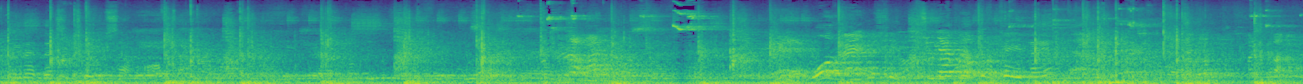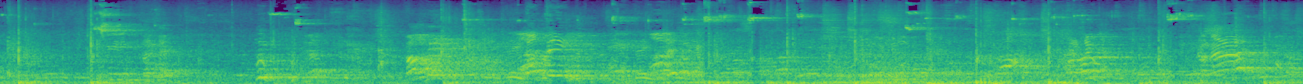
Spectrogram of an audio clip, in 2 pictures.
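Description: Men shout and call out to each other during play.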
